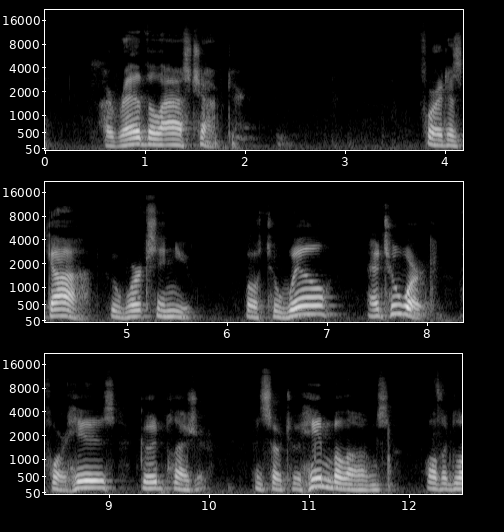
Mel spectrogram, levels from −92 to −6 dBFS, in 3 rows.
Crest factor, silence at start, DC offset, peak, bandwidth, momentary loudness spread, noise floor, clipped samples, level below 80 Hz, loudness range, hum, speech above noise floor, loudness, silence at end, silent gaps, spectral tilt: 22 dB; 0.6 s; under 0.1%; -10 dBFS; 11.5 kHz; 15 LU; -71 dBFS; under 0.1%; -68 dBFS; 5 LU; none; 41 dB; -30 LUFS; 0 s; none; -6.5 dB/octave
